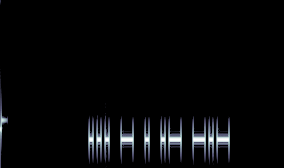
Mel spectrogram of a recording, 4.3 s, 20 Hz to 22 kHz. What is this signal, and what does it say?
Morse code, heard as a keyed tone, about 20 wpm, 700 Hz. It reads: STEAK
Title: Five Letter Words - 20wpm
